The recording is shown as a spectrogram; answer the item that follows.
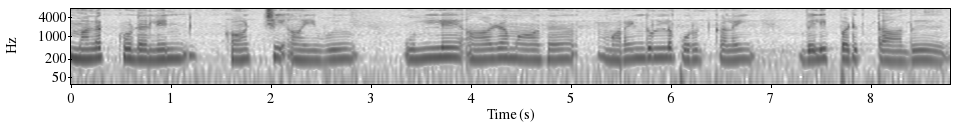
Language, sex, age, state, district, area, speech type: Tamil, female, 45-60, Tamil Nadu, Ariyalur, rural, read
